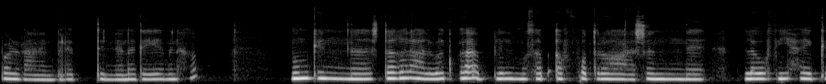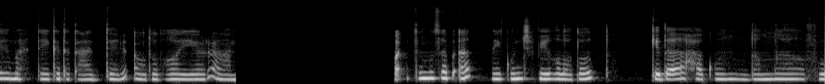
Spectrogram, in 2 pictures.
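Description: At 10.62 s the speech stops dead and the track falls to silence until 12.21 s, an audio dropout to silence lasting about 1.6 s. Nothing survives in the gap, not even room tone, so whatever was said there is lost. The likely cause is the input signal vanishing while the recorder kept writing silence. On a waveform this shows as a flat line, and on a spectrogram as a dark band edged by abrupt cuts.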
